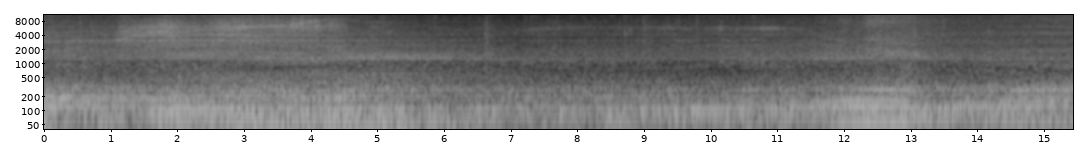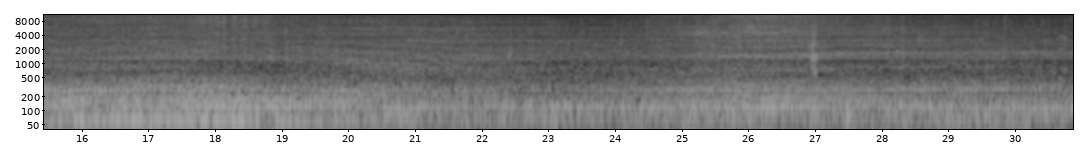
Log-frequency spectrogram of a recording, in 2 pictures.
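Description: Road traffic: motorbike and pickup truck engines passing by. It swells loudest right at the start and again about twelve seconds in, then eases.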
